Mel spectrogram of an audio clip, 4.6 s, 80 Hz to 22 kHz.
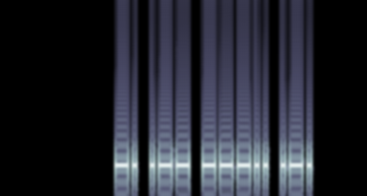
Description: Morse code, heard as a keyed tone, about 21 wpm, 700 Hz. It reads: NW8R
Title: USA Call Signs - 4 Characters - Repeated 2x - 22wpm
